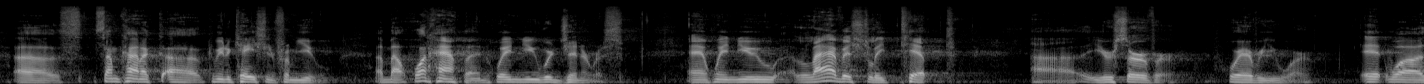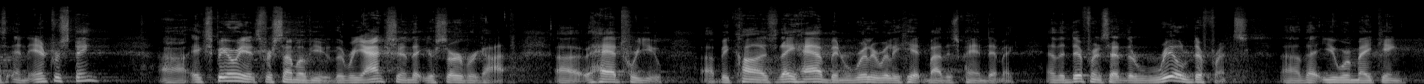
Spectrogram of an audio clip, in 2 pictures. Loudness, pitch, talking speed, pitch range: -26 LUFS, 105 Hz, 145 wpm, 95-120 Hz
